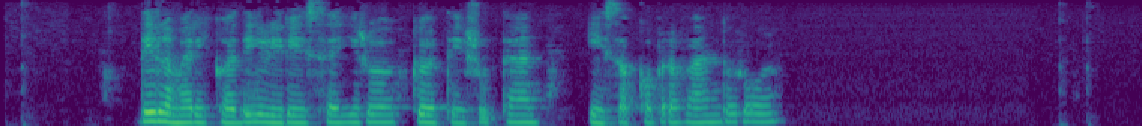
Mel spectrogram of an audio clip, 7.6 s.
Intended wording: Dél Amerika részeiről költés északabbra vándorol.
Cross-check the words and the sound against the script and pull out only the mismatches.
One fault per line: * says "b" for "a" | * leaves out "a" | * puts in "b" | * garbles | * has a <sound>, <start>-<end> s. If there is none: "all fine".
* puts in "déli"
* puts in "után"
